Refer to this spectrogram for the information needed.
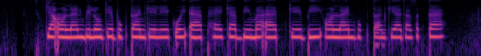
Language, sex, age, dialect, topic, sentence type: Hindi, female, 18-24, Garhwali, banking, question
